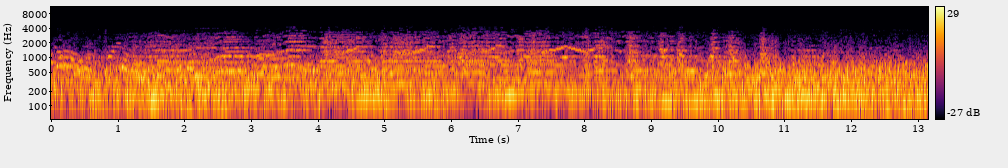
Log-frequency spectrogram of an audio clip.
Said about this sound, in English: It's buffalo. They're pouring out of the valley like water. I see them now. They're heading right this way.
